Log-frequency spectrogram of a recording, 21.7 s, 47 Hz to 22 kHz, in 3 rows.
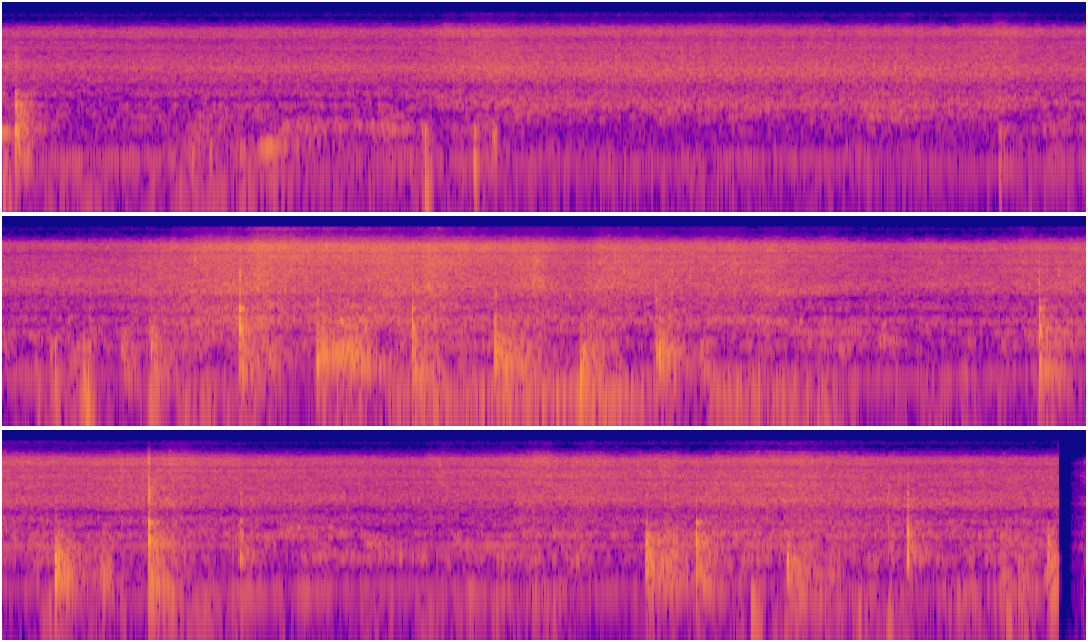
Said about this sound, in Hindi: अच्छा सा भून लेंगे इसको 3-4 मिनट के लिए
